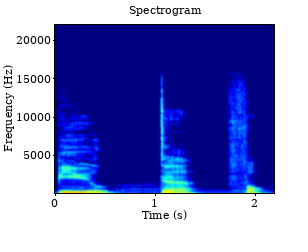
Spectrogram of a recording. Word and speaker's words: beautiful: OK, 我们一起来学习如何让每个发音更加的精准。You are beautiful. 美式发音当中 T 趋向于发 D 这个发音 Beautiful.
